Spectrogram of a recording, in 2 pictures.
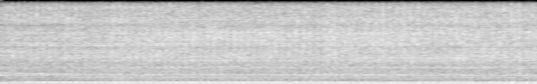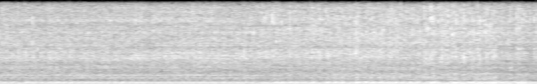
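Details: Red buggy's air-cooled engine just got running after turn-signal wiring was finished: steady, even idle with a low throaty drone, no knocks or misses; running smoothly.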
